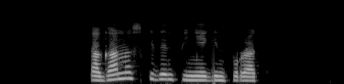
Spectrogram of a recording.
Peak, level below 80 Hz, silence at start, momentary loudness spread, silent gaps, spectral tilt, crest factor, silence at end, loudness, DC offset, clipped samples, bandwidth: -8 dBFS; -64 dBFS; 0.9 s; 6 LU; 1.43-1.48 s; -7 dB/octave; 20 dB; 0.9 s; -26 LUFS; under 0.1%; under 0.1%; 7.4 kHz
